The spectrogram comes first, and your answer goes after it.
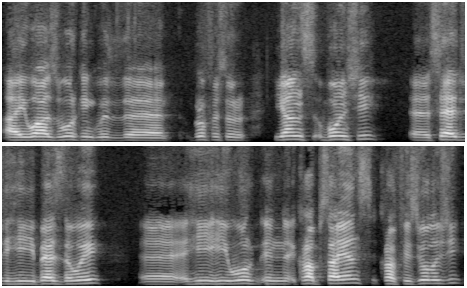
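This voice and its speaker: A middle-aged man from Syria, giving an academic seminar lecture in a halting way with many hesitations and restarts. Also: on the high side, steady tone, clean tone. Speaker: research associate giving a seminar. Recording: slightly dull lo-fi recording.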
